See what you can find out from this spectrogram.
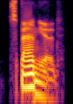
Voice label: "Spaniard", British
